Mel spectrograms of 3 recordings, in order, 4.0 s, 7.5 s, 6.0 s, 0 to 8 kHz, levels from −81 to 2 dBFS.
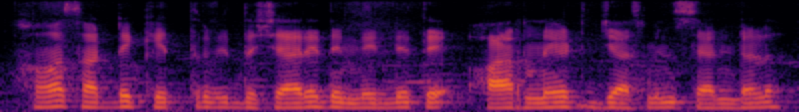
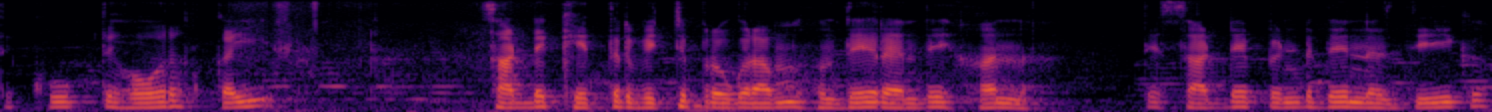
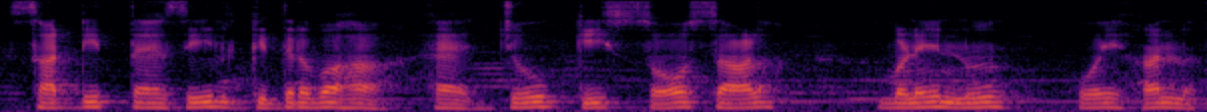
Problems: constant background noise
